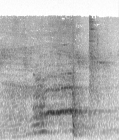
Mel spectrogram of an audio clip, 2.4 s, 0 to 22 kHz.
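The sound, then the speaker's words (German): A dairy cow moos in a barn housing over a thousand dairy cows: one loud, long, low moo that swells and then fades, heard alone without talk. “Über 1.000 Milchkühe stehen im Stall der Agrargenossenschaft Lückstedt.”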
